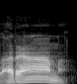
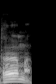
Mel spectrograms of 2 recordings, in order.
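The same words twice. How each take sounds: First: The first vowel is held long. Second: The first vowel is not held long. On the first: The speaker calls it right. "Ela tem um A mais longo" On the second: The speaker calls it wrong. "tá errado"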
